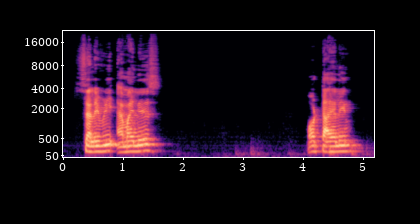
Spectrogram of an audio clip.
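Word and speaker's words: ptyalin: call salivary amylase or tyalin. P is silent here.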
